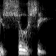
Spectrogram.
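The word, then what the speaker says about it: cerci: a pair of bristles they're called the Cersei and yes uh even though they're not spelled the same it's always struck me as peculiarly important that things growing out of an insect's butt uh would have a name that sounds like the name of a town not too far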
